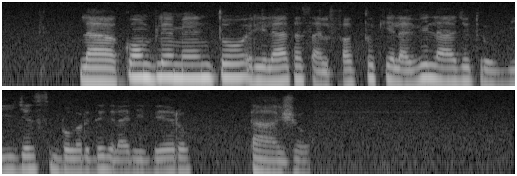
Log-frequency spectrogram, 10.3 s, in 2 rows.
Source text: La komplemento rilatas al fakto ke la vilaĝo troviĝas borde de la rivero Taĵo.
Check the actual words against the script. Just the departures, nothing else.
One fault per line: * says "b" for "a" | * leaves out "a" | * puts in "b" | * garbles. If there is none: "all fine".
all fine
